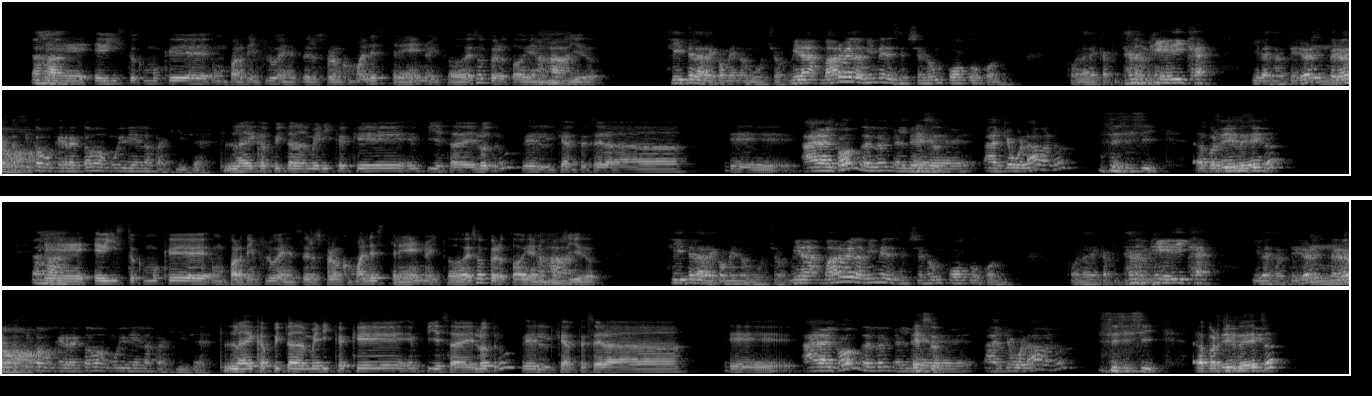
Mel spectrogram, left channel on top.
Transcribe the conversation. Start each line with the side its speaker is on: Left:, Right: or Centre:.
Left: Ajá,
Right: eh, he visto como que un par de influencers fueron como al estreno y todo eso, pero todavía
Left: ajá.
Right: no hemos ido.
Left: Sí, te la recomiendo mucho. Mira, Marvel a mí me decepcionó un poco con, con la de Capitán <laughs> América y las anteriores,
Right: No.
Left: pero esta sí como que retoma muy bien la franquicia.
Right: La de Capitán América que empieza el otro, el que antes era... eh,
Left: Al halcón, el, el de
Right: eso,
Left: al que volaba, ¿no?
Right: sí,
Left: <laughs>
Right: sí, sí. A partir
Left: Sí, sí,
Right: de
Left: sí.
Right: eso...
